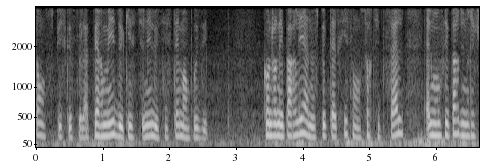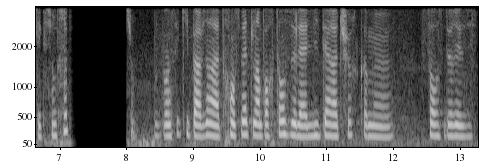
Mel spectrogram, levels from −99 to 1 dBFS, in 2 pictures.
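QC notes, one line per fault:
7.16 to 8.03 s, long network dropout: the sound breaks into a short buzzy continuation of the last moment that fades away, leaving near silence for about 0.78 s before the audio resumes with roughly 0.84 s of material gone. The likely cause is an interruption in arriving packets, with the receiver briefly concealing the gap by extending the previous sound, then giving up. The narrowband call path, with nothing above 4 kHz, fits G.711 mu-law.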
